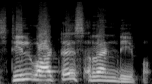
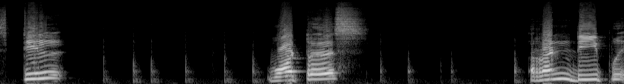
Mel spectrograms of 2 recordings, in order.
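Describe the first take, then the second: First: Said in the usual way. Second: Very slow, long pauses between the words; word-by-word dictation. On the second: Shown as a demonstration. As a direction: dictate it one word at a time. (ഓരോ വാക്കായി നിർത്തി നിർത്തി)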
